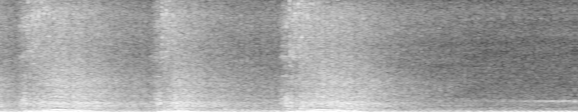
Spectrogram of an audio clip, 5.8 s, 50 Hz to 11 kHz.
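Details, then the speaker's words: Engine with distributor converted back from Pertronix to points, gap about 0.022 in, initial timing 10°, centrifugal and vacuum advance working: three crisp throttle blips rising and falling cleanly to a steady, slightly smoother idle; running well. "I don't know maybe it's just me but it seems to idle a little smoother with the points either that or maybe the timing was a little off before but running good"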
